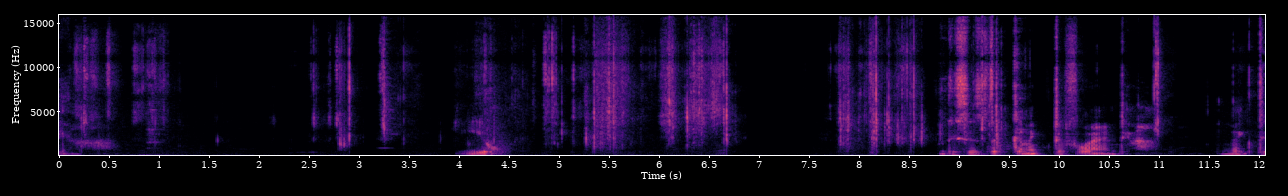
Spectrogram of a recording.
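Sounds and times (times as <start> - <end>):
plastic bag crinkling: 2.4 - 6.9, 7.6 - 9.6.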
